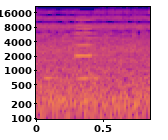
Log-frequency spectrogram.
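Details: A single short, high electronic beep from a hospital ventilator being demonstrated to medical students, over steady room noise; ventilator beep.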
